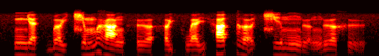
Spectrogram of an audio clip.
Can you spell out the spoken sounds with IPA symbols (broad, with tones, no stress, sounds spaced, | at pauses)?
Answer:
ɲ ɛ˨˩ t̚ ɓ ə˨˩ j t͡ɕ ə˨˦ m ɣ a˨˩ ŋ h ɨ˨˩ ə̯ h ə̰˧˨ j k w ɛ˨˦ j h a˦˥ t̚ ɣ ə̰ː˧˨ t͡ɕ i˧ m ŋ ɨ˧˩ ə̯ ŋ ɨ˧ ə̯ x ɨ˧˩˨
